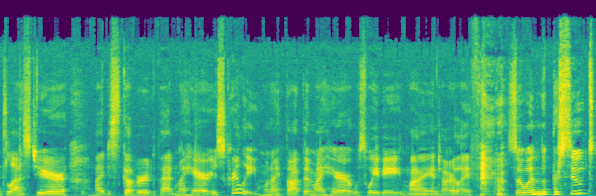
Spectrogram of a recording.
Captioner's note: laughs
